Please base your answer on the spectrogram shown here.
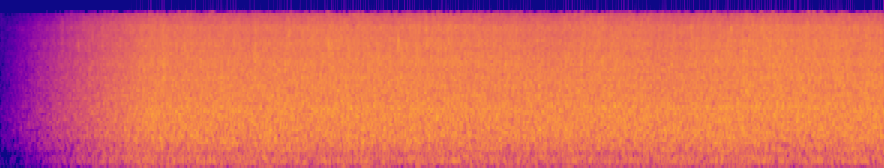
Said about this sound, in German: Und bei dieser Mauer fließt dann das Wasser hinaus. Und vielleicht hören wir uns mal an, wie das klingt.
